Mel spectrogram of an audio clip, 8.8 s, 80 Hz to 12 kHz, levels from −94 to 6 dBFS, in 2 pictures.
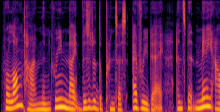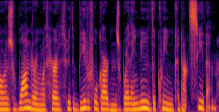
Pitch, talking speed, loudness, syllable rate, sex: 185 Hz, 220 wpm, -17 LUFS, 5.3 syllables/s, female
